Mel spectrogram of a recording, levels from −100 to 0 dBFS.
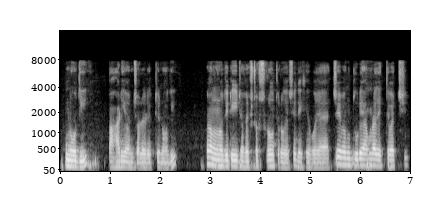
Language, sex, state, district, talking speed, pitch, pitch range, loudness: Bengali, male, West Bengal, Jhargram, 155 wpm, 115 Hz, 100-125 Hz, -18 LUFS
